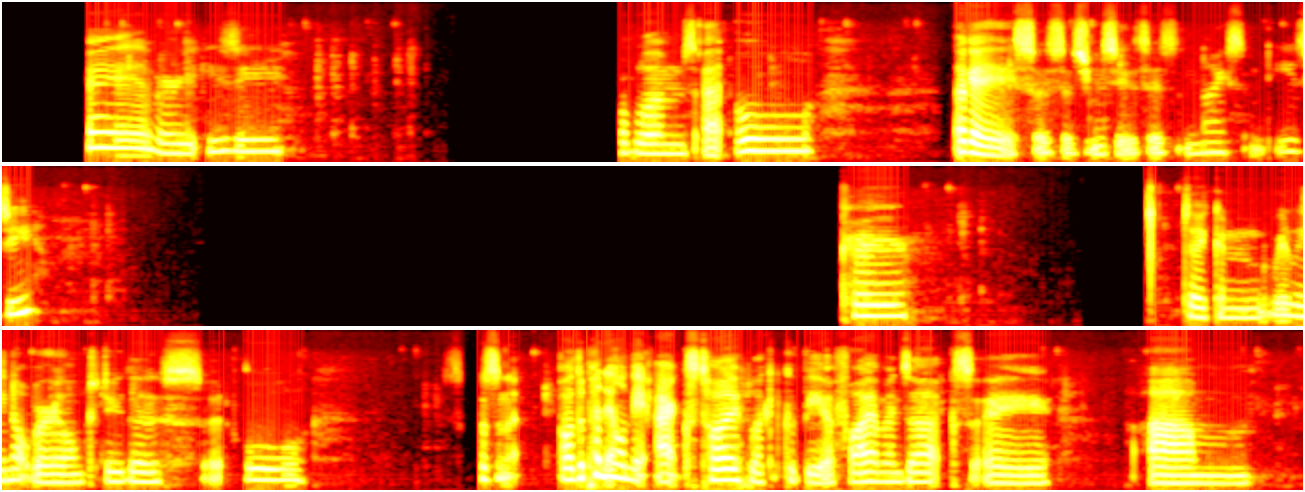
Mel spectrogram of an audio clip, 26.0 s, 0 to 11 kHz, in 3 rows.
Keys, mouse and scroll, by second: 0.0-2.6 typing, 4.7 shift+middle click, 5.3-7.3 typing, 6.4 shift+middle click, 8.6 a, 9.0 b, 9.2 g, 10.3-11.6 typing, 11.0 shift+middle click, 14.2 a, 14.7 b, 15.0 g, 16.2-18.0 typing, 16.7 shift+middle click, 20.1 a, 20.4 b, 21.7 e, 22.9 shift+middle click, 23.6-26.0 typing.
